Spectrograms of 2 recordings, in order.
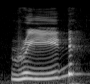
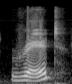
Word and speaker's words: read: Read. Read. Remember, children, the same spellings but different pronunciation when it comes to past participle form. Read becomes read.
